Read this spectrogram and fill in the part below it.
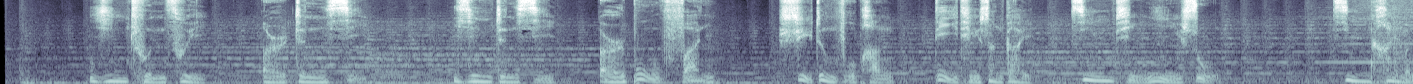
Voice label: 男 宣传片 浑厚磁性

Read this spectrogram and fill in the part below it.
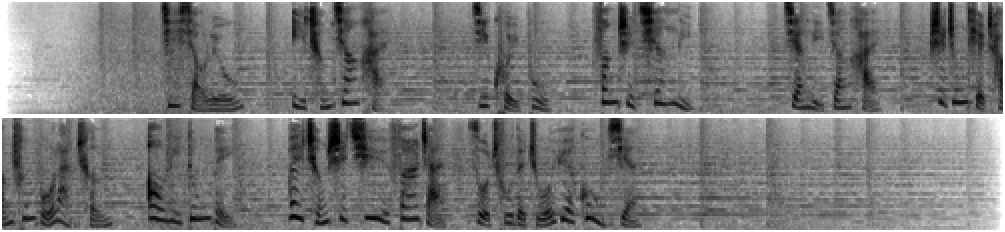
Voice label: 女 专题; 中铁长春博览城

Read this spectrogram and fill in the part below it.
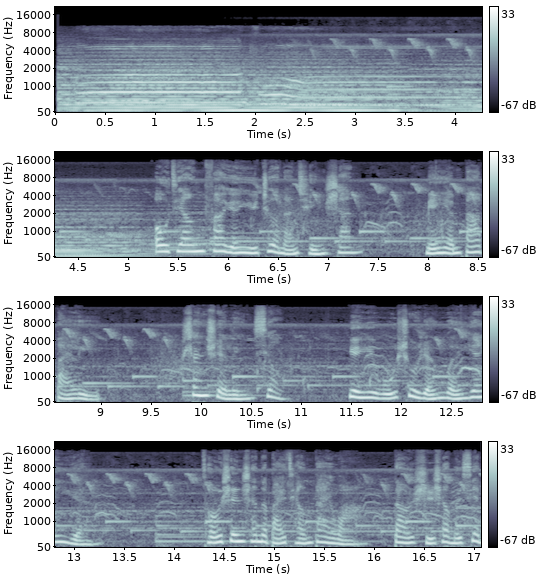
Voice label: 女 纪录片 清新自然; 诗为山水山而歌

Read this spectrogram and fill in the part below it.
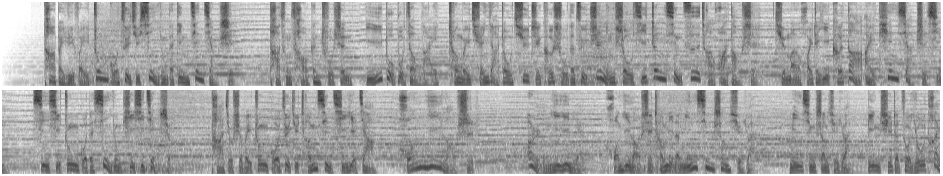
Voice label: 男 专题 人物他

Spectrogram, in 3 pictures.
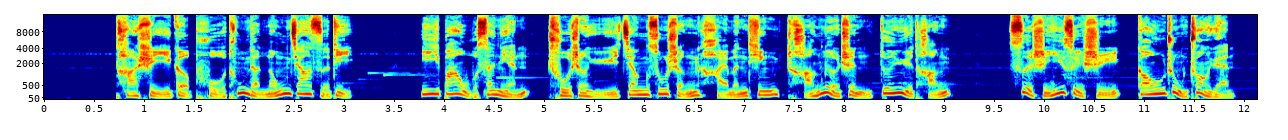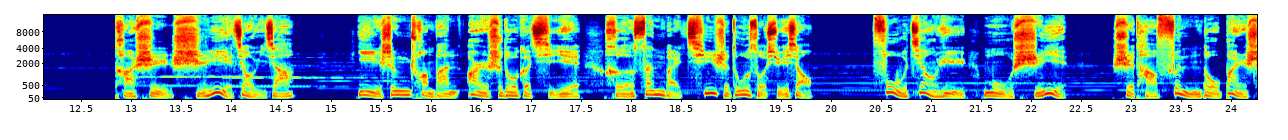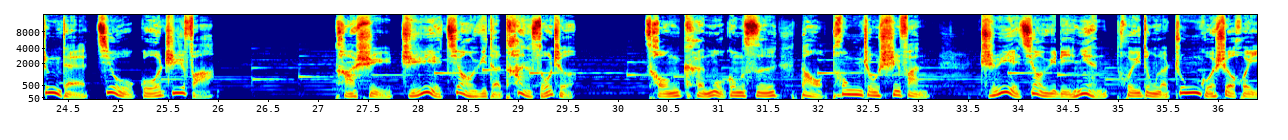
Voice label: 男 专题纪录片; 西汉张謇

